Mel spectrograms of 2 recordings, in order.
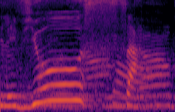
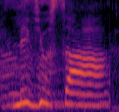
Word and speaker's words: Leviosa: Et puis d'ailleurs, tu ne sais même pas le prononcer. C'est Leviosa. Et pas Leviosa.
